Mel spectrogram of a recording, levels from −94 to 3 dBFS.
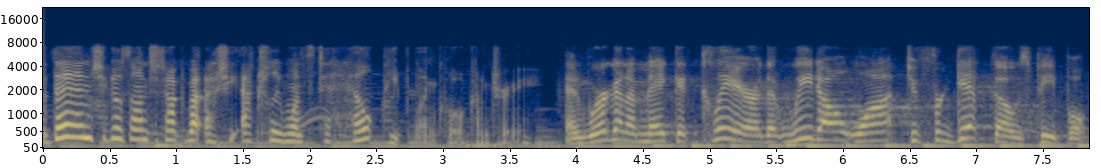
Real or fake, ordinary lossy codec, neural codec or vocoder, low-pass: real; Opus, 24 kbps; none; 7.2 kHz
